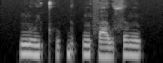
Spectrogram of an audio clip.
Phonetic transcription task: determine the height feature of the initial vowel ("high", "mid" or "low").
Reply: high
